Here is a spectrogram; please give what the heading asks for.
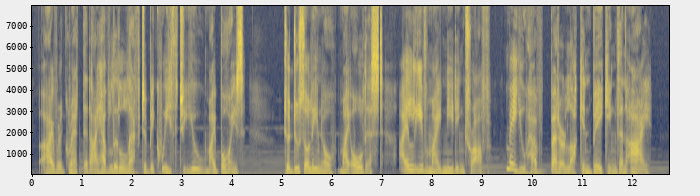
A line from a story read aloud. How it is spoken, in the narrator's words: With a raspy voice, Fioriana explained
